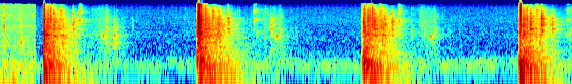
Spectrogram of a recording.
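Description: Heavy pounding blows at a steady pace, four of them about a second and a quarter apart, each a sharp thud that rings off briefly.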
